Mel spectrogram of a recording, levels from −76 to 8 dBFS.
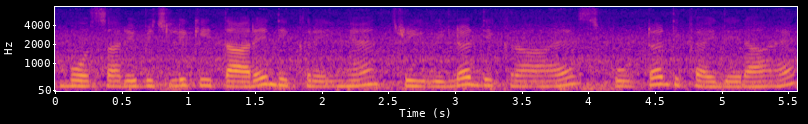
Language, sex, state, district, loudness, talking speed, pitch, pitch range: Hindi, female, Punjab, Pathankot, -17 LUFS, 195 wpm, 195 Hz, 185-220 Hz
